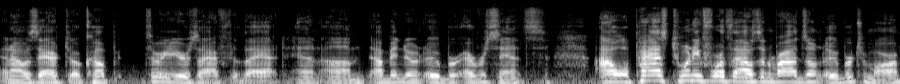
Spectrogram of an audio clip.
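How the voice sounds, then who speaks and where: In a Southern US accent, a man talks very fast with a bright, sharp tone. His pitch is fairly high, and vocal fry comes through. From North Carolina, Siler City. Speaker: rideshare driver and retired teacher doing a livestream. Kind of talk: casual livestream chat. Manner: hesitant, many ums and restarts.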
